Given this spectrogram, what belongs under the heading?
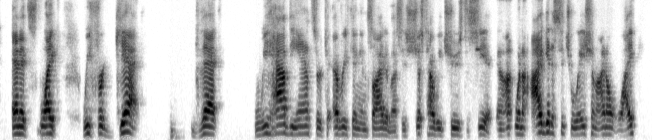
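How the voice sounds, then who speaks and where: A man with an American accent and a fairly high pitch speaks at a moderate pace in a bright, sharp tone, with ordinary pitch variation, big swings in loudness, and a dry, close sound with no echo. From United States. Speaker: human performance and breathing coach. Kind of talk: podcast interview conversation.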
